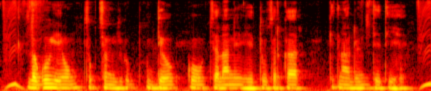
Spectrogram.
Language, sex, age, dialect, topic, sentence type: Hindi, male, 25-30, Garhwali, banking, question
